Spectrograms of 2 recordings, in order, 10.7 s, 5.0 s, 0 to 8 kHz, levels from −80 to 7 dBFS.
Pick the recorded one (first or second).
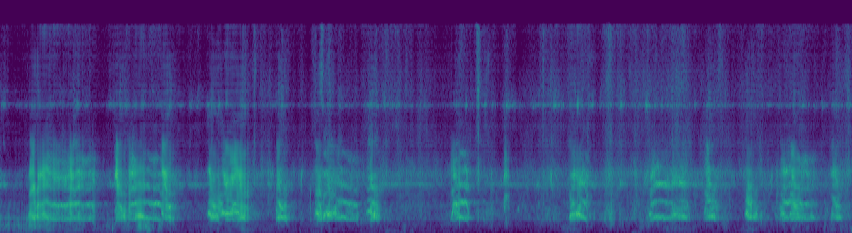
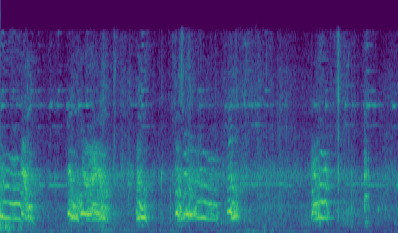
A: second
